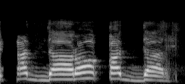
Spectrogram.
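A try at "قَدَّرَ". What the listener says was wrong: ठीक है, सही है।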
